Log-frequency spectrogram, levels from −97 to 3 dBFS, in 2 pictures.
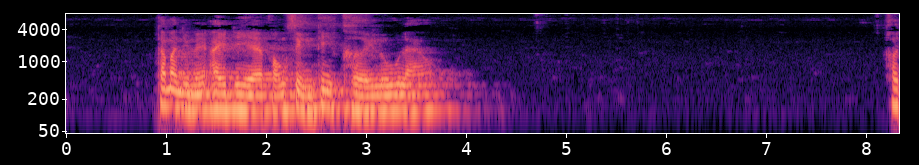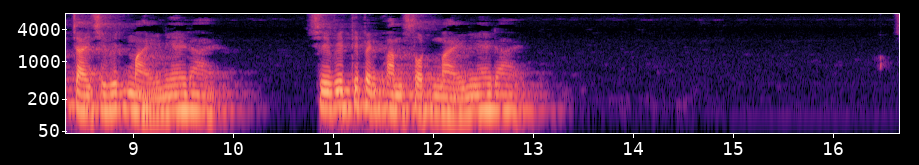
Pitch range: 120-135 Hz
